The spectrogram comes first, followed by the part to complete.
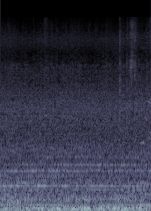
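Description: Interior noise of a moving bus: a steady low rumble of engine and road noise heard inside the passenger cabin.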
